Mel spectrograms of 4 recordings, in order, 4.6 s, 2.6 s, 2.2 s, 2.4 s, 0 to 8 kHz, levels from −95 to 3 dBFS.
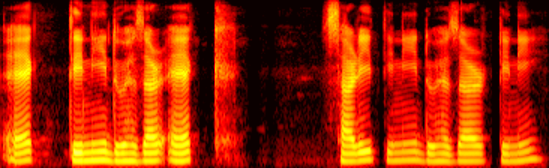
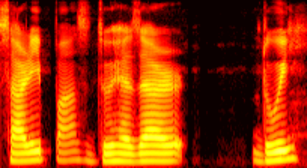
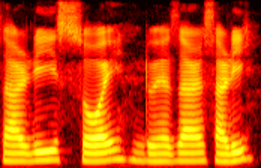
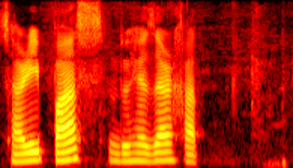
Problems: background conversations at intervals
